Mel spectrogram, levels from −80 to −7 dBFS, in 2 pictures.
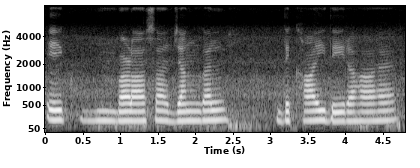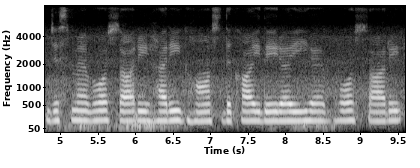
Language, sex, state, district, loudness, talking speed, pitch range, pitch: Hindi, female, Bihar, Gaya, -18 LUFS, 120 wpm, 180-185 Hz, 180 Hz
